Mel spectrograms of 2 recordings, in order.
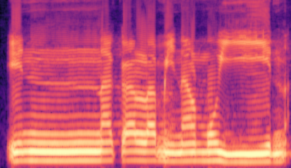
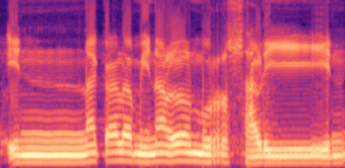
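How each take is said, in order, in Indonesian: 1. Kata terakhir terdengar seperti muyin. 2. Kata terakhir terdengar seperti mursalin. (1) "Masa baca Yasin aja tak pecus?" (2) "Padahal yang betul"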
